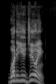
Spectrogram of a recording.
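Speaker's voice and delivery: acted-out angry scolding. Retelling how an older teammate pulled him aside: imitating an angry scolding. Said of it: "basically chews me out".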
